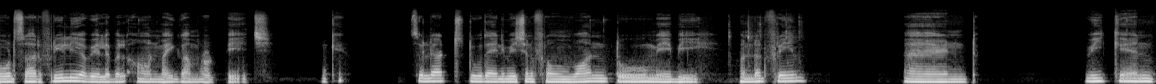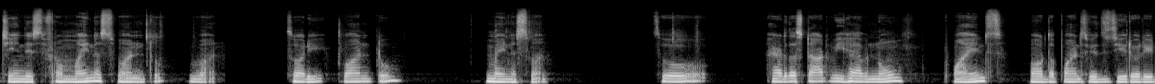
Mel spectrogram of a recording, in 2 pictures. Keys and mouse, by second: 2.1 middle click, 6.0-8.0 drag, 7.6 KP_0, 8.8 middle click, 11.3-13.1 drag, 13.9 shift+Right, 14.1 shift+Left, 14.8-16.9 drag, 18.3 ctrl+space, 20.8-21.2 shift+drag.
